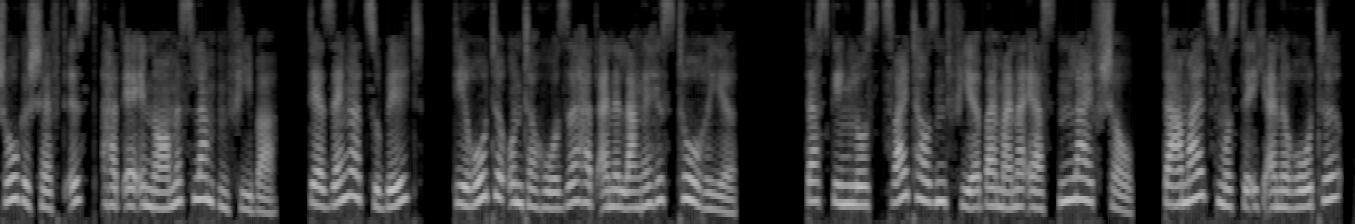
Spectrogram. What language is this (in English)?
German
